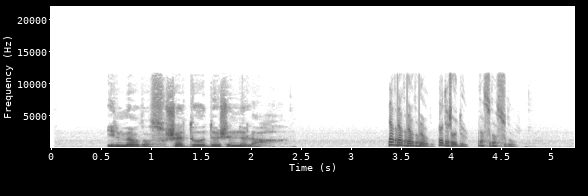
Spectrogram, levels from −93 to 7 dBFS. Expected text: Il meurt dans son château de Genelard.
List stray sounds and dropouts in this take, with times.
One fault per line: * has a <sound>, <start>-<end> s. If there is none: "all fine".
* has a chirp, 3.4-4.7 s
